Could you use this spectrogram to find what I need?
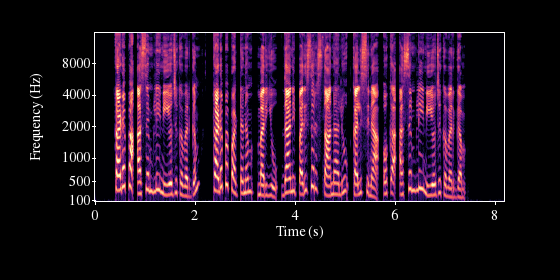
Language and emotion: Telugu, neutral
